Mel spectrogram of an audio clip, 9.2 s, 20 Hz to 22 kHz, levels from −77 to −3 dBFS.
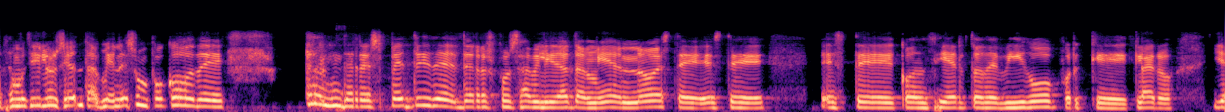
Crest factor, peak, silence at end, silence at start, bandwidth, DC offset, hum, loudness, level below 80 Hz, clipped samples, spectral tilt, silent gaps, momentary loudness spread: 10 dB; 0 dBFS; 0 s; 0 s; 7.2 kHz; under 0.1%; none; -11 LUFS; -54 dBFS; under 0.1%; -5.5 dB/octave; none; 6 LU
